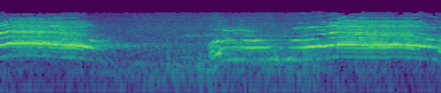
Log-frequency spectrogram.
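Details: Domestic cat calling for a mate at night with two long, moaning meows, the first falling away, the second swelling and held for about one and a half seconds, separated by a quiet dip.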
